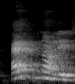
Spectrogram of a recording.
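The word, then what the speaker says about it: acknowledge: एक्नॉलेज, देखो इसमें कितने सारे वर्ड साइलेंट है। एक्नॉलेज, सी साइलेंट, फिर डब्ल्यू साइलेंट, फिर डी साइलेंट।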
